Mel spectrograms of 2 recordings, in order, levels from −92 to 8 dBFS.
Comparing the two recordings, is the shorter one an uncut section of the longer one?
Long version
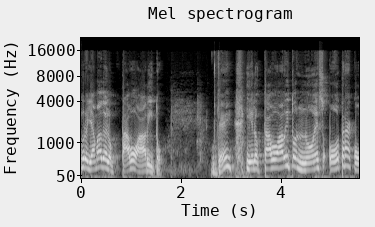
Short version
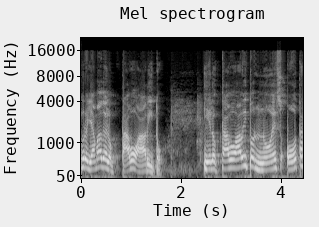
no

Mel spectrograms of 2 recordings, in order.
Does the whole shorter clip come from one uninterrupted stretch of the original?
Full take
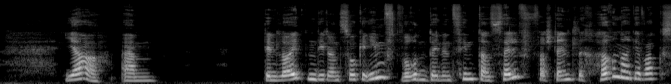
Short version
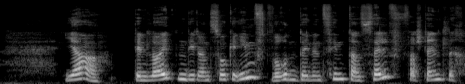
no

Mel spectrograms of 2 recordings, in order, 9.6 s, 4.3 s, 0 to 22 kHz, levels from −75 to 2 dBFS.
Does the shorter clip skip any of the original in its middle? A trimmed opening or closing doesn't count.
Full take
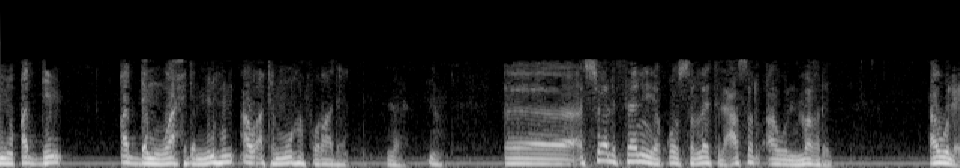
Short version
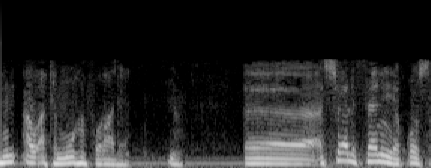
yes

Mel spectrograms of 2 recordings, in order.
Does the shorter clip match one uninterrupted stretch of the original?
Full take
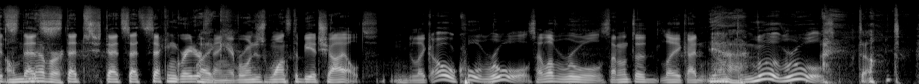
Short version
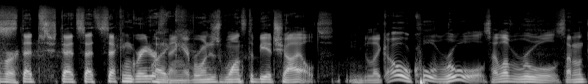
yes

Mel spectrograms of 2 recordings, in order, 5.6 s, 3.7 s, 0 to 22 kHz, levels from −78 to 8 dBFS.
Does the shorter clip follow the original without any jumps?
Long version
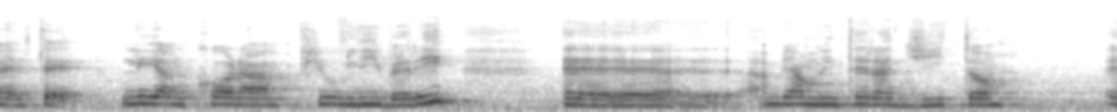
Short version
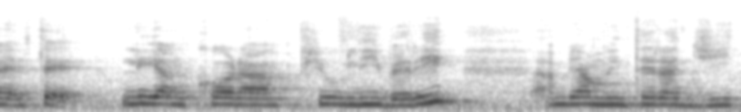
no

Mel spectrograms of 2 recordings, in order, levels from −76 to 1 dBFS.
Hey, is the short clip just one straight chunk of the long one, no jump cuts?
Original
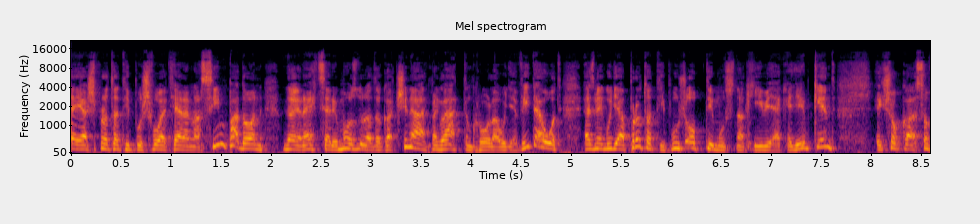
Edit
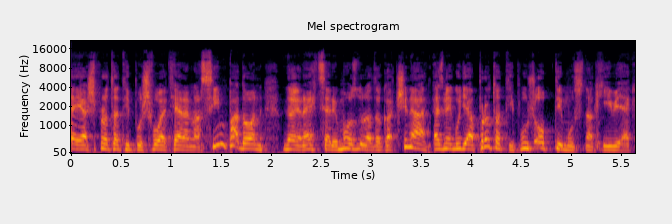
no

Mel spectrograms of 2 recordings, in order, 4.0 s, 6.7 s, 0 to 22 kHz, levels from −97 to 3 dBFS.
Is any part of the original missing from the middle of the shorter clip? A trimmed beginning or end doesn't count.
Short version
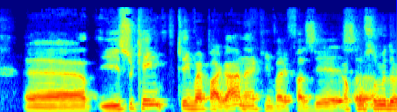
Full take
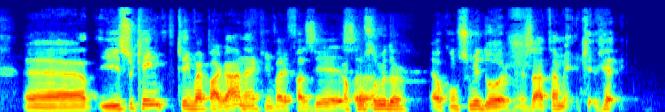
no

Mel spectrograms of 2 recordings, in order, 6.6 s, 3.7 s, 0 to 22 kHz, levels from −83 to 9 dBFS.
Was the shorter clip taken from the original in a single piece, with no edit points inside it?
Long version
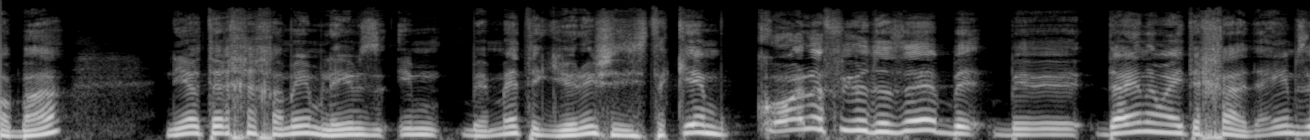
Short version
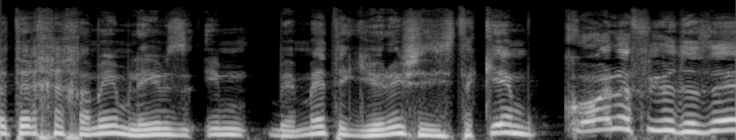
yes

